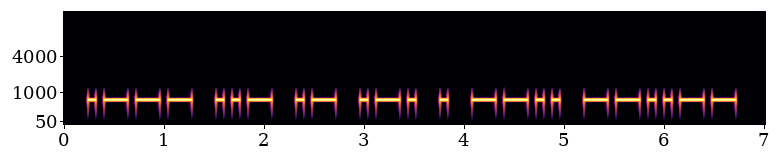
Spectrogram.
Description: Morse code, heard as a keyed tone, about 14 wpm, 700 Hz. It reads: JUAREZ,
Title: Pangram Challenge v2 - 15wpm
